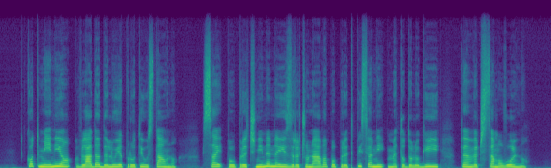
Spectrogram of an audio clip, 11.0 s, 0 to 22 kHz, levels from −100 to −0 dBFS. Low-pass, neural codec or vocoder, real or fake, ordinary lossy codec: 19.8 kHz; autoencoder, 48 kHz, 32 numbers a frame, DAC-VAE, trained on Japanese speech; fake; none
